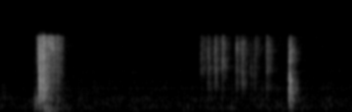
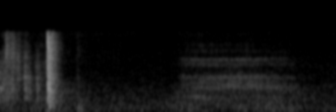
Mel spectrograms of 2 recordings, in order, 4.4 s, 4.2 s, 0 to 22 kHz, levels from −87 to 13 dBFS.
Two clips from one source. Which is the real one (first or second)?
second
